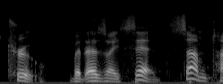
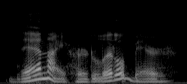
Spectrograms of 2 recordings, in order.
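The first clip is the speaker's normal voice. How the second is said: plain reading voice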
